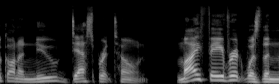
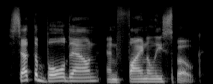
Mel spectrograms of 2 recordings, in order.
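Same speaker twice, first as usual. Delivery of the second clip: ordinary delivery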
